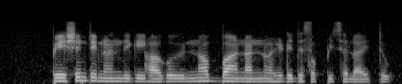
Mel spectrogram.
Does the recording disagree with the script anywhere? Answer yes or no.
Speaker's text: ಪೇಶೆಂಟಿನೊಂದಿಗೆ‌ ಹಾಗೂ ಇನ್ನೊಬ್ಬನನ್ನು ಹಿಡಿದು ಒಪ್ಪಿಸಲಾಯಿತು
no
